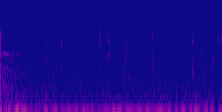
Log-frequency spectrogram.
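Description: Typing on a computer keyboard: a few light key clicks at an irregular pace.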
